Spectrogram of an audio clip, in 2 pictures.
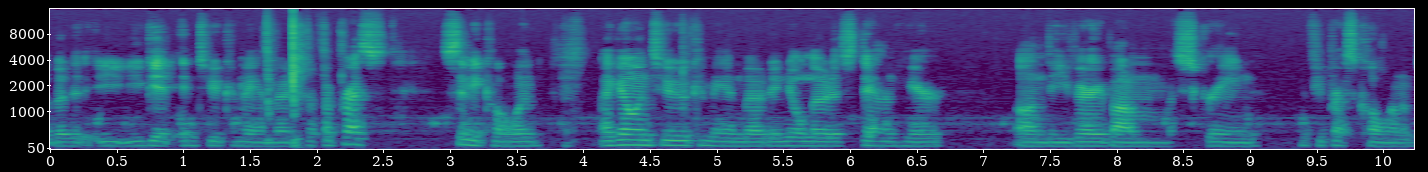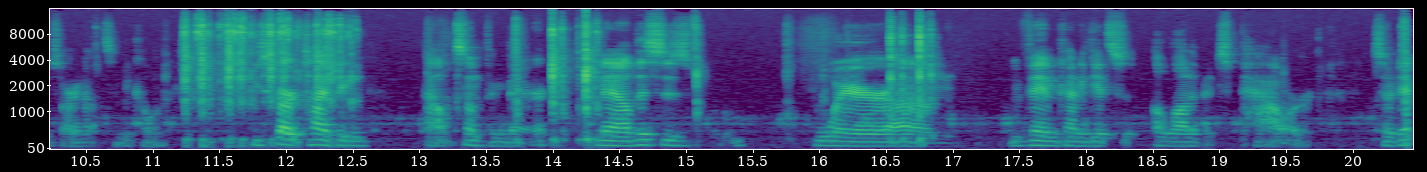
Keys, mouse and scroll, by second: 1.7 shift+Num_Lock, 2.2 shift+;, 11.1-12.9 typing, 14.1 shift+Home, 14.4 Delete, 15.2 BackSpace, 16.7 Escape.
